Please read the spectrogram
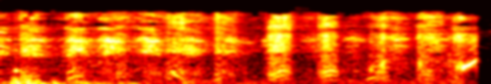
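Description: Laughter: a run of short, quick chuckling laughs.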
